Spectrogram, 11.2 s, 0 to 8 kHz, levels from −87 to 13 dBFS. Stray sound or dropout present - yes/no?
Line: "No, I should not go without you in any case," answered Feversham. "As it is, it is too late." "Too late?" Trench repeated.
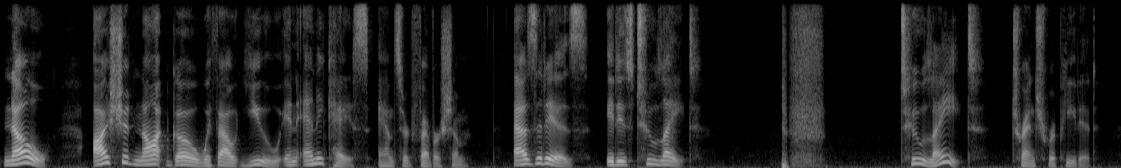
yes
